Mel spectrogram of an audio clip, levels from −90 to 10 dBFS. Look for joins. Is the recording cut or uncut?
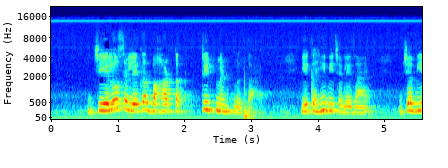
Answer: uncut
